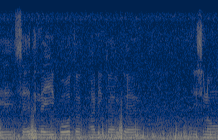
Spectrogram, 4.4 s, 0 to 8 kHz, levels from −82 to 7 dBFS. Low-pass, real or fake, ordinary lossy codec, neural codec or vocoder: none; real; none; none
